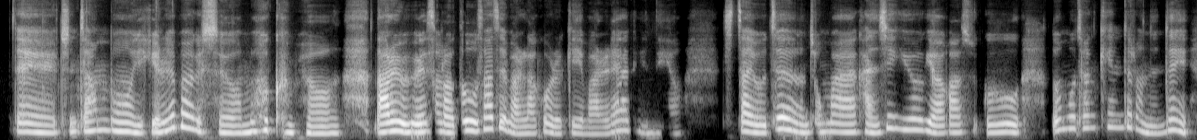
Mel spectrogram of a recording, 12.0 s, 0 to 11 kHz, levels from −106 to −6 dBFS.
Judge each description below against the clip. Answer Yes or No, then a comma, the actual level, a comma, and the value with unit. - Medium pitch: No, high, 200 Hz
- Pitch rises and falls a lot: No, average, 4.5 semitones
